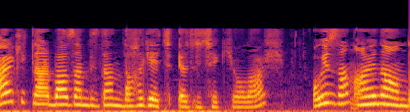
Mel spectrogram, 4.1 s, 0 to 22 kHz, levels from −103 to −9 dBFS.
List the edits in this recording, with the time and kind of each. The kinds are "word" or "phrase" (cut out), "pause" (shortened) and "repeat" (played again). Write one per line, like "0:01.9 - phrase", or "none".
0:02.0 - word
